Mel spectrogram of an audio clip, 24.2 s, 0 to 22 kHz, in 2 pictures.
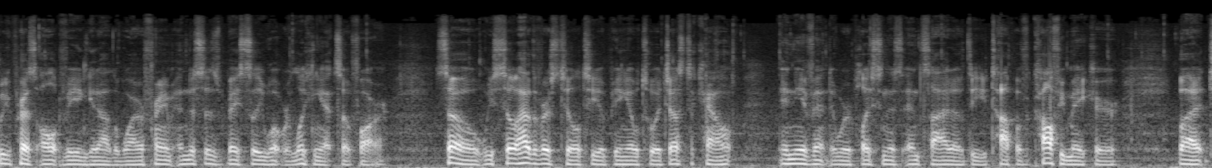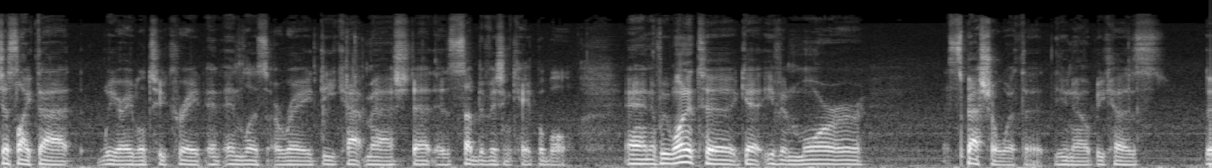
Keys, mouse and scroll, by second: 0.2 scroll down 1, 0.4-3.4 middle drag, 3.9 scroll up 1, 4.0 q, 4.7 click, 5.1-5.4 scroll up 1, 6.6 click, 6.9 scroll down 1, 7.2 shift+middle click, 7.9 scroll up 1, 8.2-11.4 middle drag, 11.7 shift+scroll down 1, 11.8-15.0 middle drag, 15.4 alt+Num_Lock, 15.4 middle click, 15.6 alt+v, 16.4 click, 18.0-23.4 middle drag, 23.4 x.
